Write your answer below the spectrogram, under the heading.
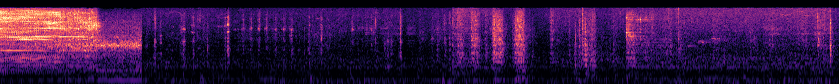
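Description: Table saw cutting a spline slot through a plywood corner held in a spline jig, the noise stopping about a second and a half in. Then quieter, irregular rubbing and scraping of wood as glued wooden splines are pushed into the saw slots.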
